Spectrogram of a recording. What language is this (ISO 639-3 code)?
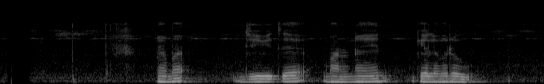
sin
